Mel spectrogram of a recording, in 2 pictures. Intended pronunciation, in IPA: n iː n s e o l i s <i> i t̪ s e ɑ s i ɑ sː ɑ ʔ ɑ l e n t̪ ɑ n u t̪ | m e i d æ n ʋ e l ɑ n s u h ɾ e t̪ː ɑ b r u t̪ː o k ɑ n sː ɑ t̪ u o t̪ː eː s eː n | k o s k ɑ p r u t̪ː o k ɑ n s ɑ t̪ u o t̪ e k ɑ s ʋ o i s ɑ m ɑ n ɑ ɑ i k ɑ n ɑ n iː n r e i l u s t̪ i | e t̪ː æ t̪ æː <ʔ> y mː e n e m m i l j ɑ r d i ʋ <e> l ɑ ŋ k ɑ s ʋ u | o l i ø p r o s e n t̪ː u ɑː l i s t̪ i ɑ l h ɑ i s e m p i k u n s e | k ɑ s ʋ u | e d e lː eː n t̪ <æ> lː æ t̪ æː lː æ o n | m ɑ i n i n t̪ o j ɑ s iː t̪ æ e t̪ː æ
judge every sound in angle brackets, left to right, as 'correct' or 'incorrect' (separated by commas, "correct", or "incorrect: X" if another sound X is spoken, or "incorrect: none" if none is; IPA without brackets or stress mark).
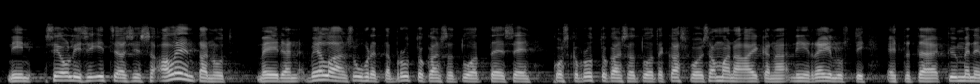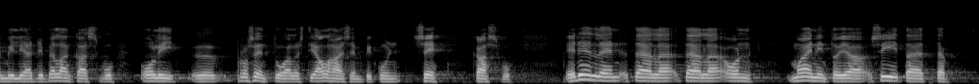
correct, incorrect: k, correct, incorrect: æː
